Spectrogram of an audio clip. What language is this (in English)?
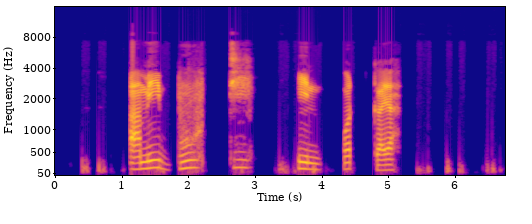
Musey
